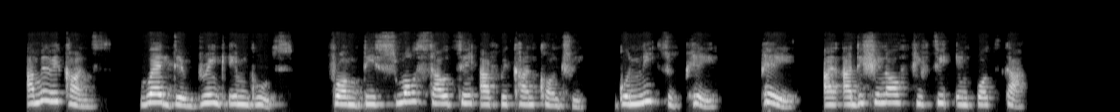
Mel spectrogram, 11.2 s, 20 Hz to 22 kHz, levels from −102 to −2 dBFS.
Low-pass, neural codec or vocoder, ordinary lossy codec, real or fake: none; codec, 16 kHz, 4.8 kbps, FACodec; none; fake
